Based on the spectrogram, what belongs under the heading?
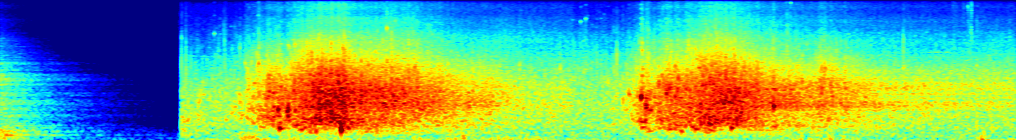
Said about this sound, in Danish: Det er en meget behagelig lyd, det her. Lyden af bølger.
